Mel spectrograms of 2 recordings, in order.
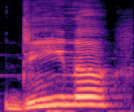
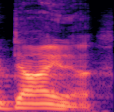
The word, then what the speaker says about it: Dinah: is dating her roommate, Dina or Dinah. Matter of fact, guys, I saw this name spelled either way or pronounced either way, sorry.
